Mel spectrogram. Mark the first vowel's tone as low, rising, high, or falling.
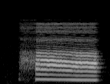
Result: low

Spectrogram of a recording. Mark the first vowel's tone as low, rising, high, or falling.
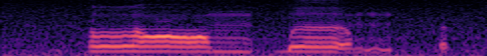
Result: low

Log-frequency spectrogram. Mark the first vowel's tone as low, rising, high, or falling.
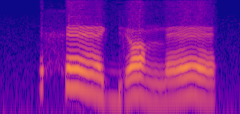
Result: falling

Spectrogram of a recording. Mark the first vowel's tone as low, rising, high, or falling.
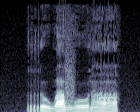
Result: low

